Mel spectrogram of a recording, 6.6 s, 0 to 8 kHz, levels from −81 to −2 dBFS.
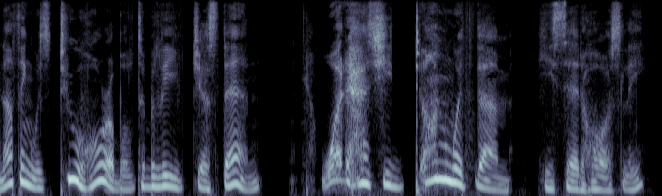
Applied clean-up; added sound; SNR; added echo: none; none; none; none.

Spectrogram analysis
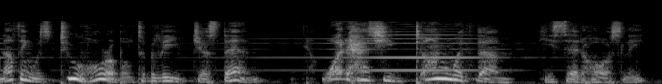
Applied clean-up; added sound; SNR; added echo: none; Bowed string instrument; 15 dB; reverberation time 0.2 s.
